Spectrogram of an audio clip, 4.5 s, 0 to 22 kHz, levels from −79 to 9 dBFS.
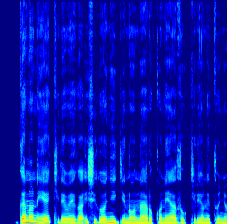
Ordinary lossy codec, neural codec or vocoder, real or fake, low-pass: none; none; real; none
